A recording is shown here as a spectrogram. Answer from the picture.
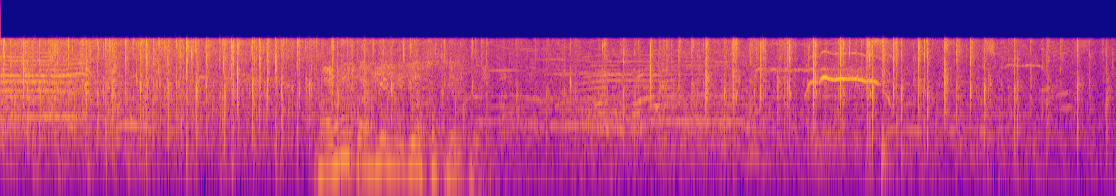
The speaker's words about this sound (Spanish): Él iba a hablar y me cedió su tiempo. Doble aplauso para Carlos.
